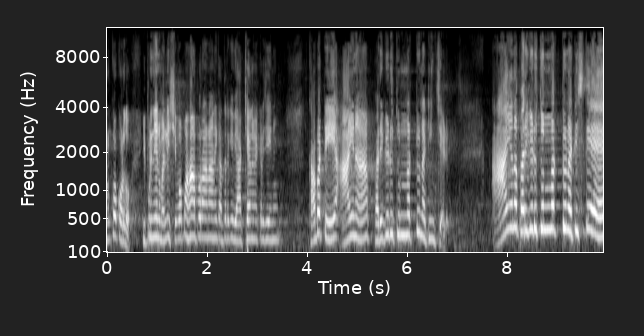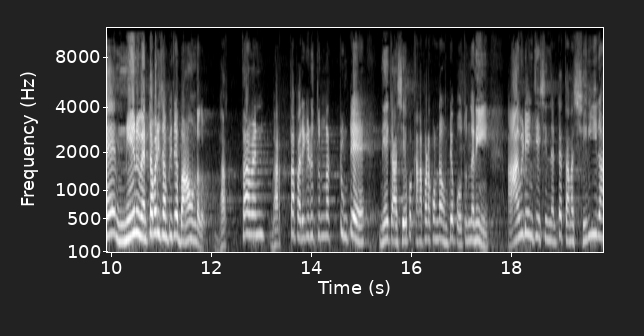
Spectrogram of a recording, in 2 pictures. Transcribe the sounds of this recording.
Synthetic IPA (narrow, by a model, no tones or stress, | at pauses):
ɐnukoːkɔːɽɐd̪o̰ipːuɽuneːnumɐɭːiːʃiʋɐmɐɦaːpuɾaːɳaːnik̬iɐnd̪ɐɽɾɐkiːʋjaːkʰjaːɾɐnɐmɛkːɐɽɐt͡ʃeːjɐnu | kaːbɐʈːiaːjɐnɐpɐɾiɡeɽut̪unːɐʈːunɐʈiɲt͡ʃaːɽu | aːjɐnɐpɐɾiɡeɽut̪unːɐʈːunɐʈist̪e̞ːneːnuʋɛɳʈɐbɐɽit͡ʃɐmpit̪e̞ːbaːɡuɳɖɐd̪ṵ | bʱɐɾtt̪ɐbʱɐɾt̪ɐpɐɾiɡeɽut̪unːɐʈːuɳʈe̞ː | neːk̬aːse̞ːpukɐnɐpɐɽɐkuɳɖaːuɳʈe̞ːpo̞ːt̪und̪ɐni | aːʋiɽeɲt͡ʃe̞ːsind̪ɐɳʈe̞ːt̪ɐnɐʃɐɾiːɾaː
